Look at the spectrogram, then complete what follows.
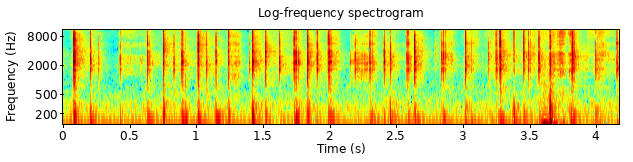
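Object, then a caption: Cardboard box filled with pens. Long nails tap rapidly on the printed back of a flat cardboard box filled with paint pens, making about 30 quick, dry, bright clicks with very short decay over a steady low hum. One heavier, fuller tap lands near the end.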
